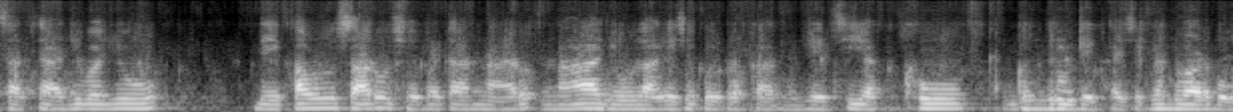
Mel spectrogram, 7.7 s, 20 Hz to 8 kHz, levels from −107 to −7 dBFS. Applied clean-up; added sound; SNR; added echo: neural separator model SepFormer DNS4.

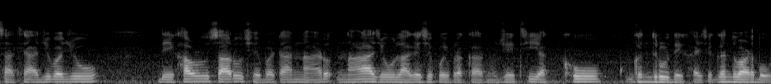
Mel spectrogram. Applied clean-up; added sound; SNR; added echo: none; none; none; none.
